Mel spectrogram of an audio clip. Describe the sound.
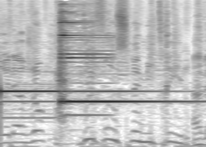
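A doorbell chime sounds as a steady ringing tone that carries under talking throughout.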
